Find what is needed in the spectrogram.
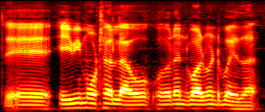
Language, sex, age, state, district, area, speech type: Dogri, male, 18-30, Jammu and Kashmir, Kathua, rural, spontaneous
